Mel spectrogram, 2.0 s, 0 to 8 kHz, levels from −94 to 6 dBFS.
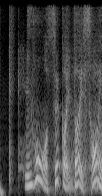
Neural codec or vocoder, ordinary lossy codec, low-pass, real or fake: codec, 24 kHz, 0.9 kbps, DualCodec; none; 7.2 kHz; fake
